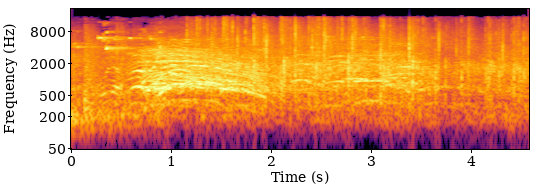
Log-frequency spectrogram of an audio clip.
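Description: A crowd of spectators cheers and shouts loudly.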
